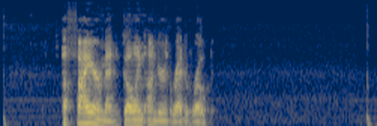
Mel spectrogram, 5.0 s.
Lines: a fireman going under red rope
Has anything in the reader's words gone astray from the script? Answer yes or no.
no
